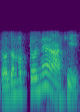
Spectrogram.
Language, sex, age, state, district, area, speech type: Assamese, male, 18-30, Assam, Morigaon, rural, conversation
